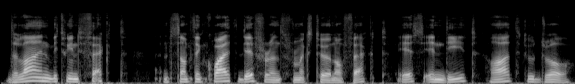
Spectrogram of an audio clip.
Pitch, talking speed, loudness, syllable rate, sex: 120 Hz, 165 wpm, -21 LUFS, 4.9 syllables/s, male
